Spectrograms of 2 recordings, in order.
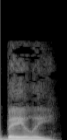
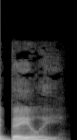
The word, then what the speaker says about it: Bailee: the second syllable Le make sure to stress the I sound in the first syllable like hello Bailey goodbye Bailey if you found the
